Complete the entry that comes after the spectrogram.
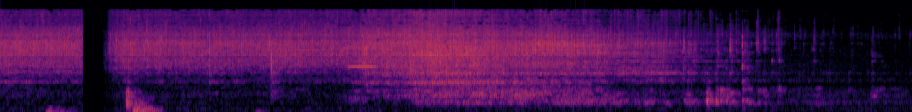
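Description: Onions, tomatoes and curry leaves sizzling in oil in a clay pot, then a thick ground masala paste poured in over them; the sizzle dies away as the paste covers the pan. The sound cuts out briefly about a second in.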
